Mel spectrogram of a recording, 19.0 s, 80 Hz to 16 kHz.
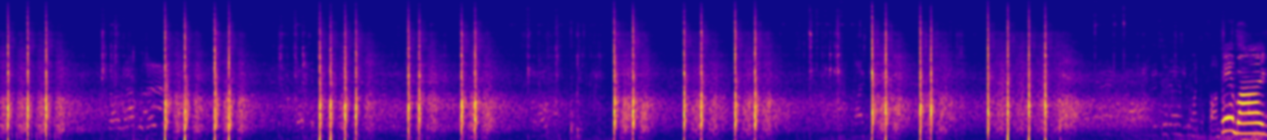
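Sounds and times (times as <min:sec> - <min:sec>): handgun shots echoing: 0:09.2 - 0:16.9.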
